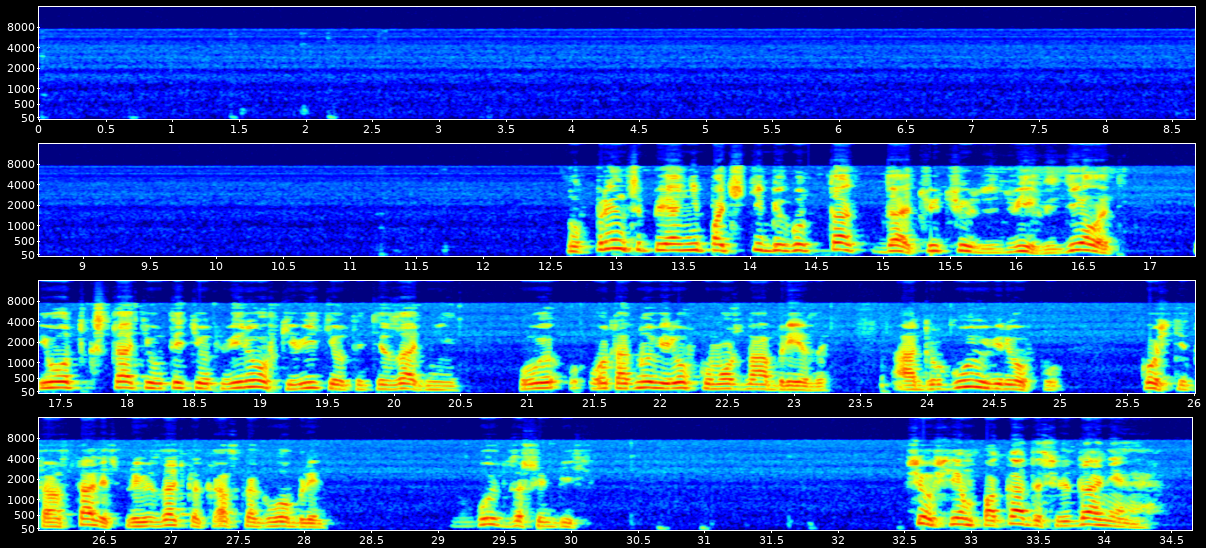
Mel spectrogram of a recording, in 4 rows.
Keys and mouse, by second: 1.6 middle click, 3.6-11.4 drag, 11.7-12.9 middle drag, 13.2-14.4 middle drag, 16.0-16.6 middle drag, 17.9 middle click, 18.7 click, 19.2-20.7 middle drag, 21.6 middle click, 22.9-23.4 middle drag, 23.9-24.4 middle drag, 27.9-29.2 middle drag, 30.0 middle click, 31.2 middle click, 32.6 click, 33.9 middle click.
